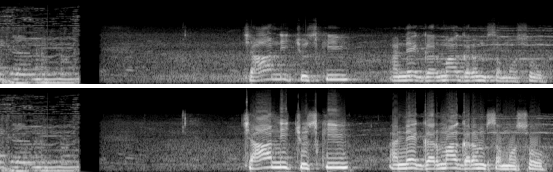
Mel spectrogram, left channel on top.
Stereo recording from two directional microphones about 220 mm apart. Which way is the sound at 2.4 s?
45° right (ahead or behind).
